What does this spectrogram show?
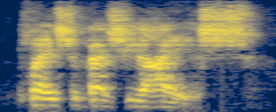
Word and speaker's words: plantar fasciitis: Plantar fasciitis sounds like Billy isish. It rhymes with cellulitis.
